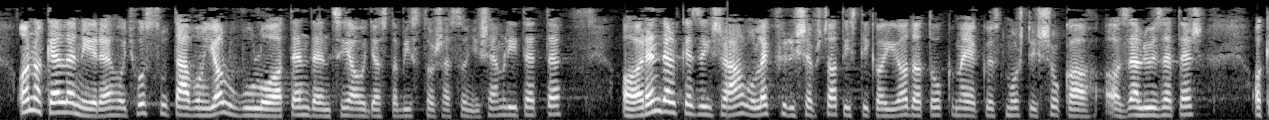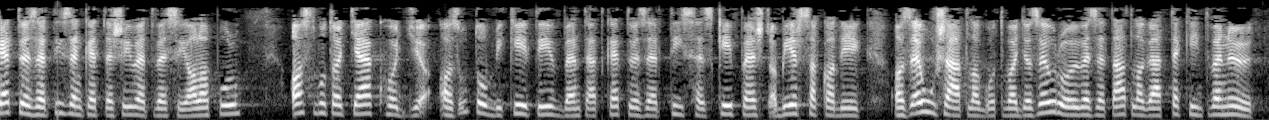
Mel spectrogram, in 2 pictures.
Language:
Hungarian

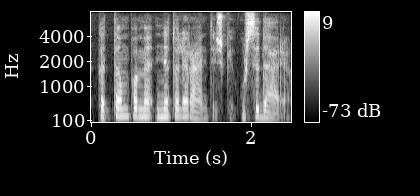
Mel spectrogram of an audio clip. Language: Lithuanian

